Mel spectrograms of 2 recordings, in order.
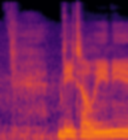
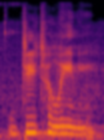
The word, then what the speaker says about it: ditalini: Ditalini is from Italian. Ditalini. Ditalini. And are there any alternate pronunciations? Just the one, ditalini.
